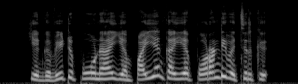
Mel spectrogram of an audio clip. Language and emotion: Tamil, angry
